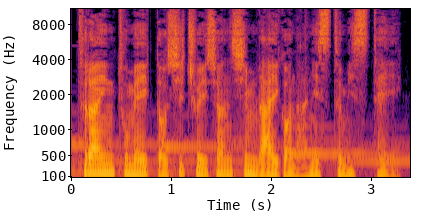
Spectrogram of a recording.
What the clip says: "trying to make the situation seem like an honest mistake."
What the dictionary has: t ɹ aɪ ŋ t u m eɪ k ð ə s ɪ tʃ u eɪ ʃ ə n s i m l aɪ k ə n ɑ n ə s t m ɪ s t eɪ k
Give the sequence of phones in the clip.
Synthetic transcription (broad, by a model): t ɹ aɪ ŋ t u m eɪ k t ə ʃ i tʃ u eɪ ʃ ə n ʃ i m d aɪ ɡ ə n ɑ n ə s t m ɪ s t eɪ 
